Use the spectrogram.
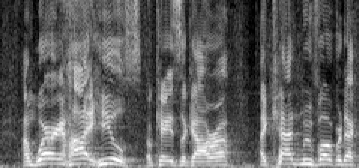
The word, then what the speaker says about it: Zagara: stream by the way pronouncing Sagara as Zagora for a while my evil plan it's been going very well it's not very evil it's just fun to see people get very upset over over me on purpose mispronouncing your name some people are very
